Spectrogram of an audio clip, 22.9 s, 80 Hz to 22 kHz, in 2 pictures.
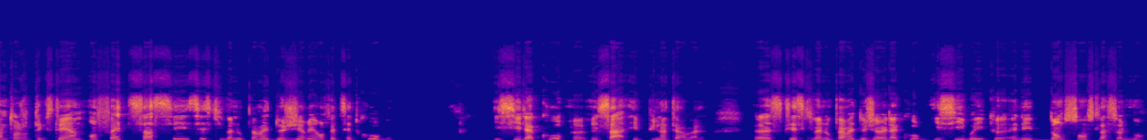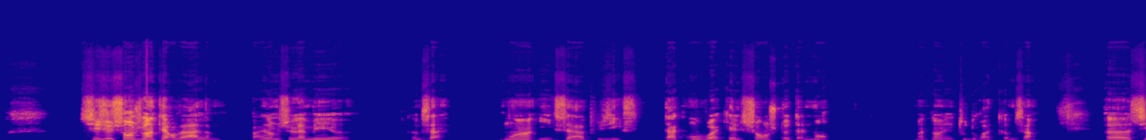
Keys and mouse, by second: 13.3 click, 17.5 click, 19.9 click.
